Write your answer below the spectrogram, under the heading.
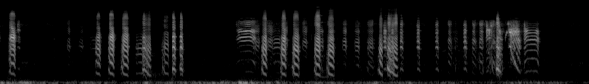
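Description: Zebra finches give rapid bursts of nasal, buzzy, toy-trumpet notes, some stuttered and some drawn out.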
